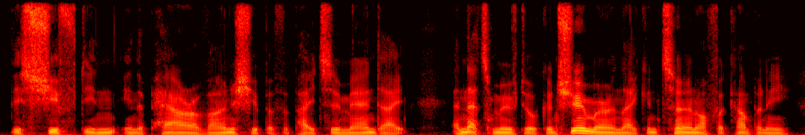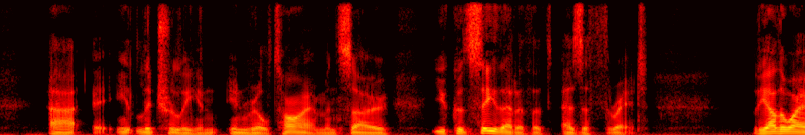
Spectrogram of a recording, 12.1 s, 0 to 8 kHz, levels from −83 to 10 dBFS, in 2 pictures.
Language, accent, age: English, Australian, 30-49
